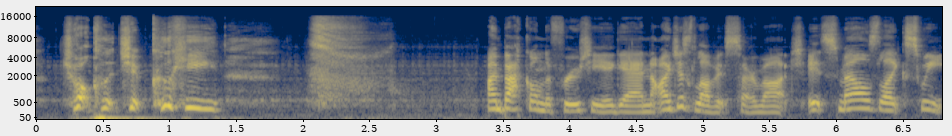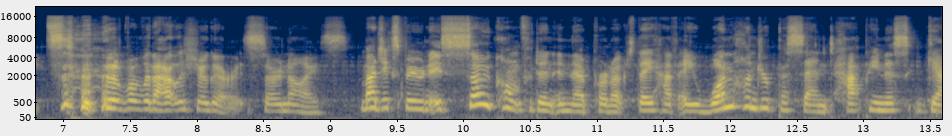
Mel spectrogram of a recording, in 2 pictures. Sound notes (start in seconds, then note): 2.0 sighs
